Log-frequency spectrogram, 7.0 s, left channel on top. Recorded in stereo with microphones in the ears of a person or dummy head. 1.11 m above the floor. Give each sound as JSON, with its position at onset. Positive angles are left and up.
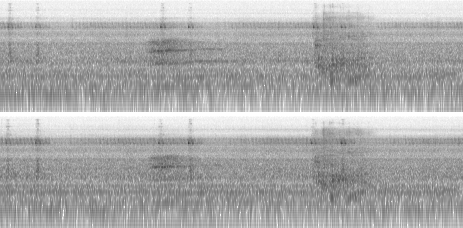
{"t": 2.2, "sound": "a cat meowing", "side_deg": 20, "distance_m": 8.0}
{"t": 4.7, "sound": "a splash", "side_deg": -50, "distance_m": 7.0}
